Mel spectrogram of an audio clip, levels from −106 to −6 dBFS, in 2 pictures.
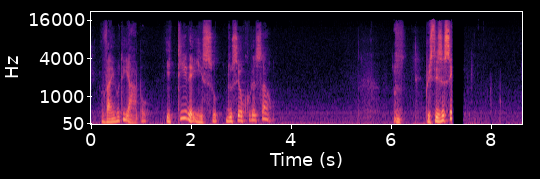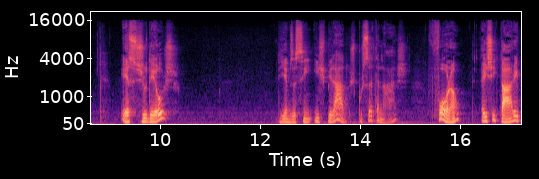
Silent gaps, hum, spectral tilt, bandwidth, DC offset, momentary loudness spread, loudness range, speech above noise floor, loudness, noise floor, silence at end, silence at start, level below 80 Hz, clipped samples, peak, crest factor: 7.25-7.43 s; none; -5 dB/octave; 16.5 kHz; under 0.1%; 18 LU; 10 LU; 35 dB; -29 LUFS; -64 dBFS; 0 s; 0.2 s; -60 dBFS; under 0.1%; -8 dBFS; 24 dB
